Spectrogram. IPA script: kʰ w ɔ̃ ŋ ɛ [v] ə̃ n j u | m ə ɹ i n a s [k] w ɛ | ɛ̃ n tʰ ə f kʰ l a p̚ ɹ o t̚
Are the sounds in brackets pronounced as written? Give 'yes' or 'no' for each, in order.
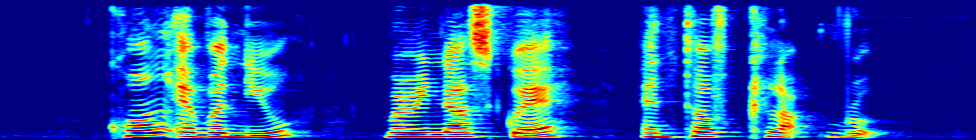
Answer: yes, yes

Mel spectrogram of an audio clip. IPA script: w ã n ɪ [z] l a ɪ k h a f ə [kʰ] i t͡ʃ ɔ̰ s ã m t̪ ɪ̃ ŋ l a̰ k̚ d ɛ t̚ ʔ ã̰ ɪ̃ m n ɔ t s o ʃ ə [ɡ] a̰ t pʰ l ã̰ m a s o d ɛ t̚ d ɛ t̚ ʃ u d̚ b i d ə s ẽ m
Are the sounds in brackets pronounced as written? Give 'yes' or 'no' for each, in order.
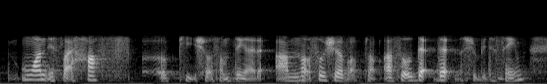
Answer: no, no, no

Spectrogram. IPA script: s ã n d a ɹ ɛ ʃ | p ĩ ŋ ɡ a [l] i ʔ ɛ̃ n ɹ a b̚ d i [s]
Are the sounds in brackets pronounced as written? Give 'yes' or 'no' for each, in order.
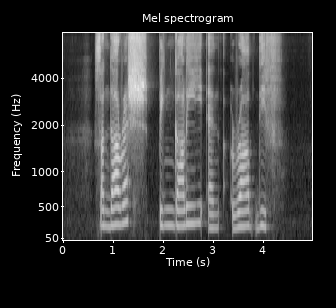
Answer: yes, no

